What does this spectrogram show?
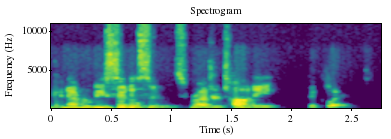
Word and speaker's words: Taney: Roger Taney. It looks like Taney, but it's actually pronounced Taney.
